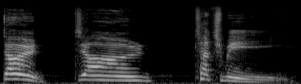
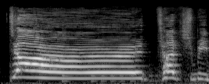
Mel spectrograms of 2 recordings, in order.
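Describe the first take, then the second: First: Very slow, stretched-out warning; drawn-out warning. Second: High, long-held yell on the first word; loud warning yell. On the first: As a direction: warn them off, dragging out each word. Hates being touched, warns her. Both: Acted.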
